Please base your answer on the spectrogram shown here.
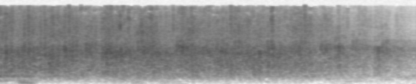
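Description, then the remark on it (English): Many people applauding, a steady, dense wash of many hands clapping at even loudness for about three seconds, tapering slightly at the end, with no voices over it. “Now, this, if one person claps, we all have to.”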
